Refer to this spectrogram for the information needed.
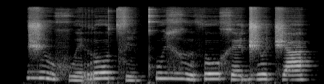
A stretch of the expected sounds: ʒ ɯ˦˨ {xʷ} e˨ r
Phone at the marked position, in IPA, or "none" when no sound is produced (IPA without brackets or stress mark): xʷ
